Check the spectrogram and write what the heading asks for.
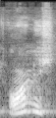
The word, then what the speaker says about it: Ornish: we'll call it the ornish diet and Stress Management I always tell people ornish rhymes with Cornish because they'll remember that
